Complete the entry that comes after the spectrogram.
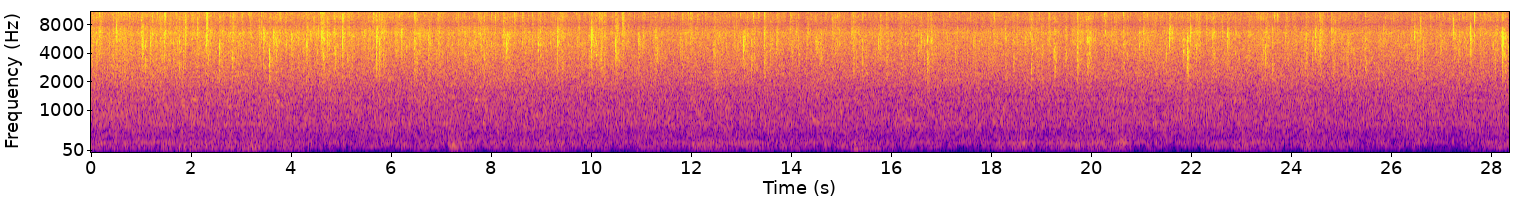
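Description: Steady rain falling, a constant hiss with a fine patter of individual drops hitting nearby surfaces; a couple of sharper drop hits stand out, one about three-quarters through and one near the end.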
